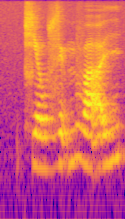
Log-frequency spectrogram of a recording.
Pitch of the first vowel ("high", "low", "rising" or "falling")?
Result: low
